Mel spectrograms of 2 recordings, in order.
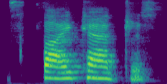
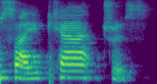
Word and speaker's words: psychiatrist: फिर साइकेट्रिस्ट, साइकेट्रिस्ट, ये P silent है, सो साइकेट्रिस्ट, साइकेट्रिस्ट।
